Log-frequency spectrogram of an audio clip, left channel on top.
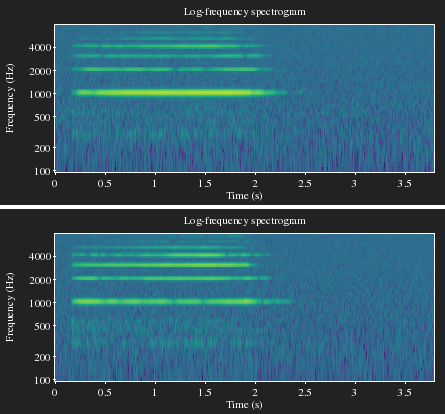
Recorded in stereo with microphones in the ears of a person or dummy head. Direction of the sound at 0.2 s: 60° right (ahead or behind).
